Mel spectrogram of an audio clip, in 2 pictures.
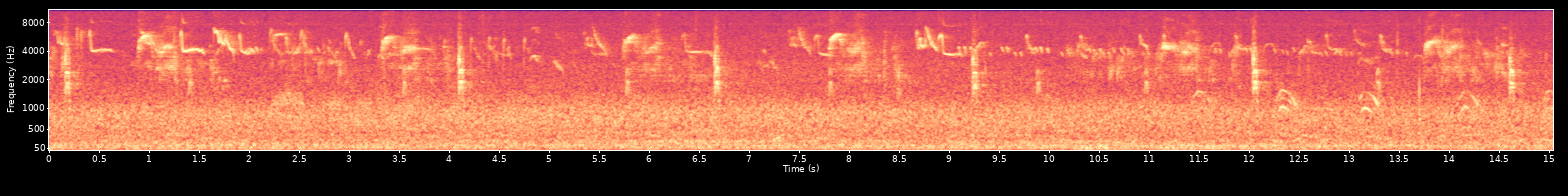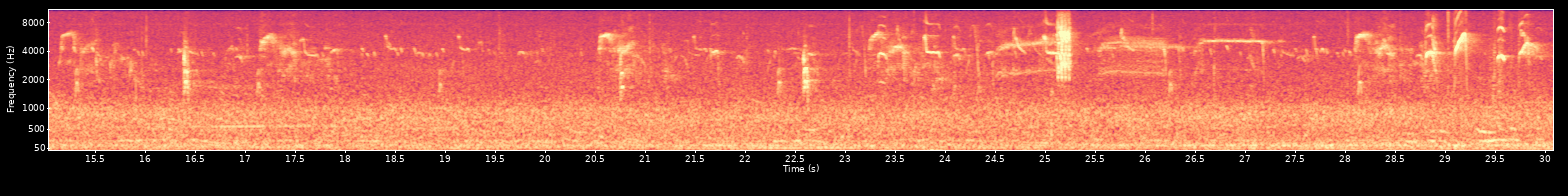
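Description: Wild songbirds giving many short, high chirps and calls on and off, over a steady low background noise. A few of the calls, near the end, are sharper and louder.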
